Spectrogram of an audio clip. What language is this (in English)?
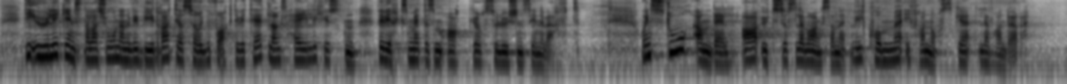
Norwegian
